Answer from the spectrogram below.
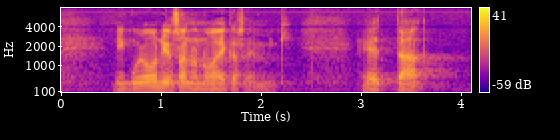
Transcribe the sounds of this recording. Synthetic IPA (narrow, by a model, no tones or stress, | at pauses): niːŋkunonjosɑnonuɑikɑsḛmːḭŋki̥ | et̪ːæ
